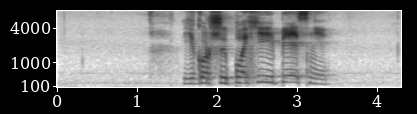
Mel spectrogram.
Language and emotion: Russian, angry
